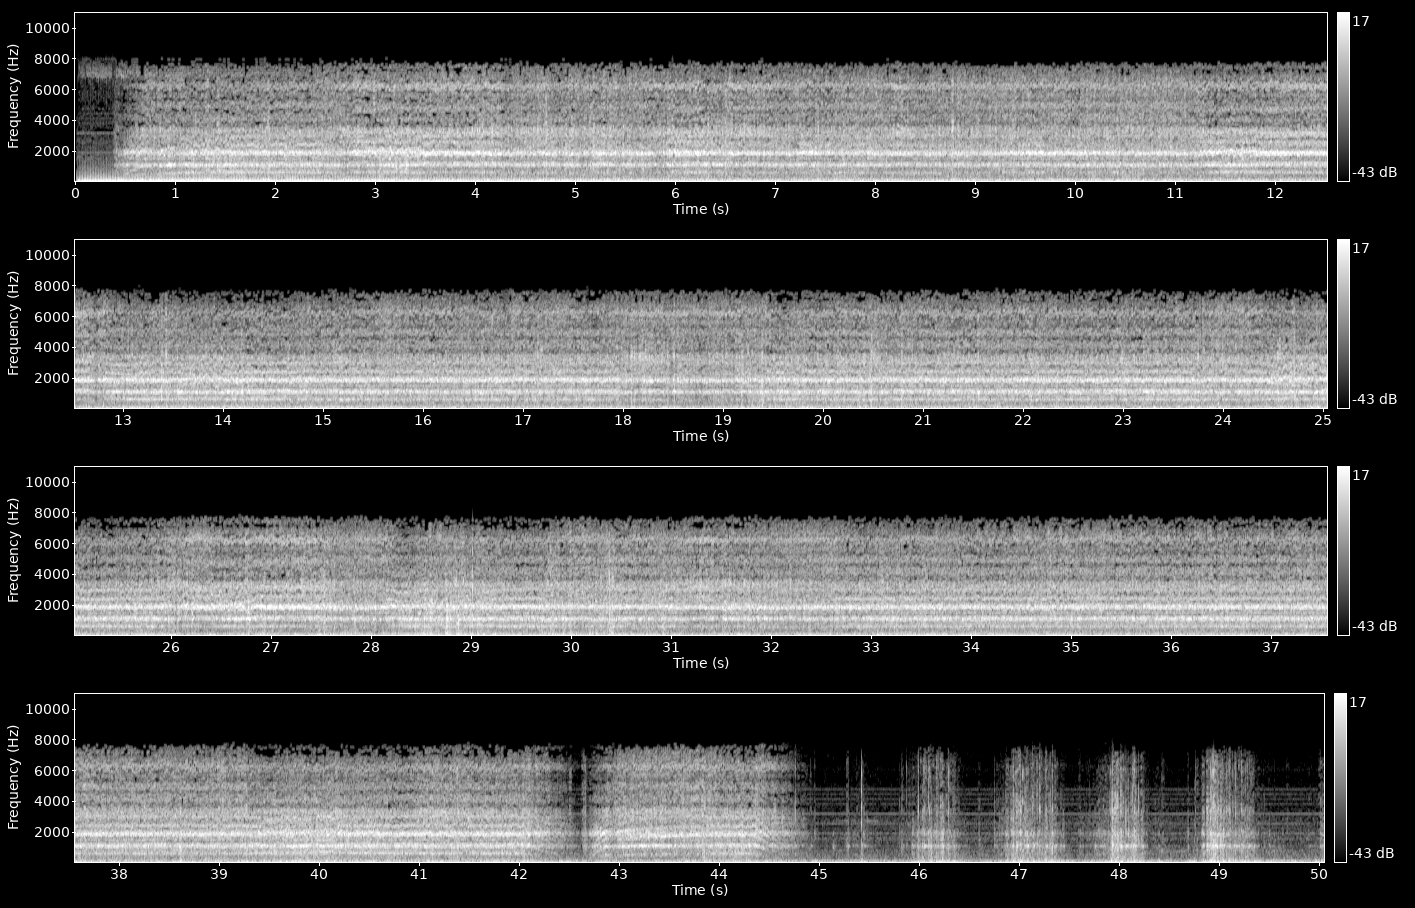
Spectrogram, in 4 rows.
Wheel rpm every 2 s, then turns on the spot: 90, 160, 160, 160, 160, 160, 160, 160, 160, 160, 160, 160, 160, 160, 160, 160, 160, 160, 160, 160, 160, 90, 60, 20, 20.
46-50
